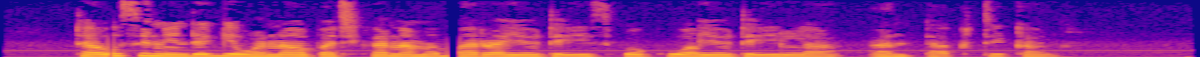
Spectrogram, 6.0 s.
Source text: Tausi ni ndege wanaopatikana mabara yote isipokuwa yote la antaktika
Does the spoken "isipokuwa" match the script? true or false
true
